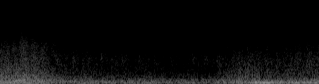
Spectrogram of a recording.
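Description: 60mm mortar fire in the war game Steel Division 2: a dense, rumbling wash of distant explosions and blasts rolling together, with heavier booms swelling near the end and no talking.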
